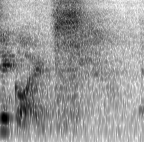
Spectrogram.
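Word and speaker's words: record: A document or a disc is known as रिकॉर्ड।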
